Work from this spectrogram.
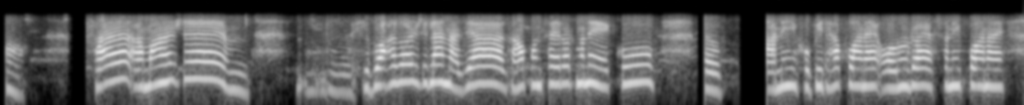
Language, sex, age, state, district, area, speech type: Assamese, female, 45-60, Assam, Sivasagar, rural, conversation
